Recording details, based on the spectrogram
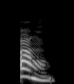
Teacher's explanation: Bukan pang, nggak pakai H ya. Ini kan P-nya yang tebal ya.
